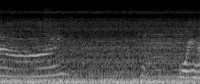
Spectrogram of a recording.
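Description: A voice over the airliner's cabin PA holds one drawn-out, meow-like syllable for about half a second, dipping and then rising in pitch. It sits over the steady low hum of the parked 737 cabin, and the safety announcement's speech picks up again near the end.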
